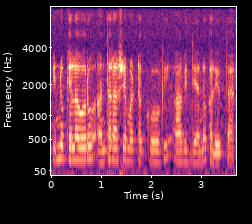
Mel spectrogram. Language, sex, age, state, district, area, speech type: Kannada, male, 18-30, Karnataka, Shimoga, rural, spontaneous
